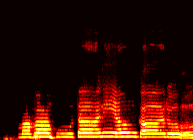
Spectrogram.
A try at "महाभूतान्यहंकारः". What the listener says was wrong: अब नहीं, अहंकार रह, महाभूतान्यहंकारः। नहीं है ना, वो न्य है । महाभूतान्य, ठीक है।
